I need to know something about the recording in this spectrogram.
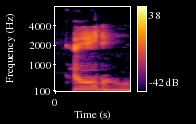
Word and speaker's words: Kaede: Well, I would say Cade, but I should at least say it right one more time. Because I'm pretty sure all of you hate me for saying it as Cade when it's Kaede.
